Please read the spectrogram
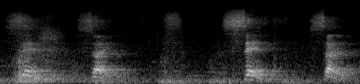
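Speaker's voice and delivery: Sen, silence, then say; pause mid-word. Shown as a demonstration. Teacher showing the wrong way to say it, paused mid-word. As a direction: leave a clear gap between Sen and say. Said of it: "No pause".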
